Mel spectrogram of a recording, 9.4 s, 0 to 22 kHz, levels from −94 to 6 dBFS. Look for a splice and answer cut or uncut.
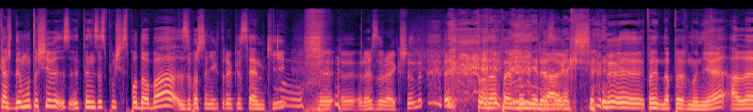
cut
